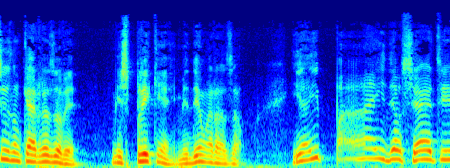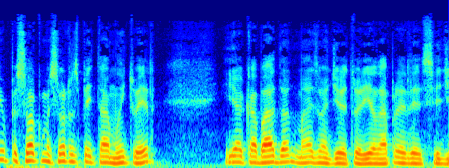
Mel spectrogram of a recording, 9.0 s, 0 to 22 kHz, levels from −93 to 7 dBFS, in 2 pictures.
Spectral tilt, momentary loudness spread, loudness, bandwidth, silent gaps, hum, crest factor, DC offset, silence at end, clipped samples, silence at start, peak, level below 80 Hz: -8.5 dB/octave; 11 LU; -18 LUFS; 12.5 kHz; none; none; 18 dB; under 0.1%; 0 s; under 0.1%; 0 s; 0 dBFS; -42 dBFS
